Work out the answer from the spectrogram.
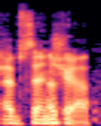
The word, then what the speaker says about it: Absentia: his own work you know his work from Absentia am I pronouncing that right yes Absentia Absentia Oculus geralts Gerald's Game which is based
